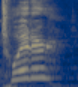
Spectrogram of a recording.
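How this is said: The middle sound is a soft D, like udder. The speaker calls it wrong. "I say Twitter because I'm southern as hell, but this ain't a cow udder"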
